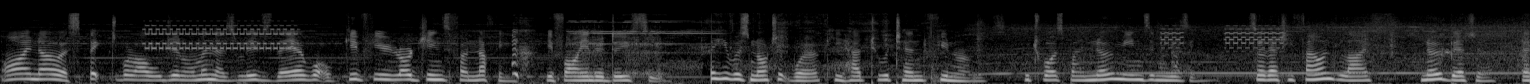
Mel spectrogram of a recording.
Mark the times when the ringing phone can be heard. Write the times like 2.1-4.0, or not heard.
1.4-3.0, 5.1-7.2, 11.6-12.9.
